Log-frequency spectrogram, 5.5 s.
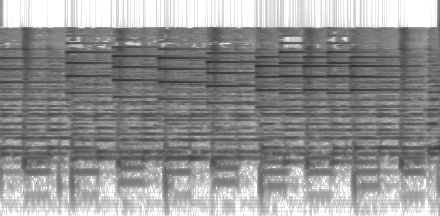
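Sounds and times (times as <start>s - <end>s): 
metallophone bells in G: 0.0s - 5.4s.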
